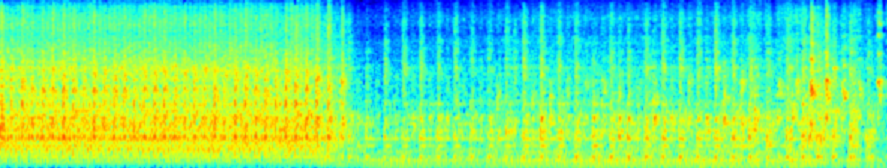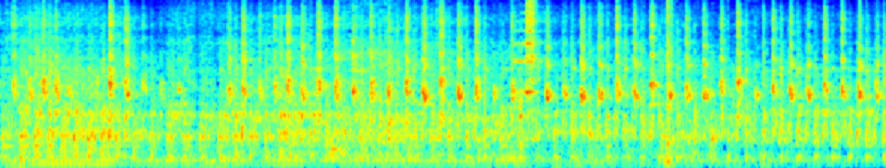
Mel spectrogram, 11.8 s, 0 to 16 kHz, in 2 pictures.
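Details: 1986 Buick LeSabre 3.8 petrol V6 running with a loud, steady metallic knock about three a second; rod knock from a spun rod bearing, with black oil showing metal flakes.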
